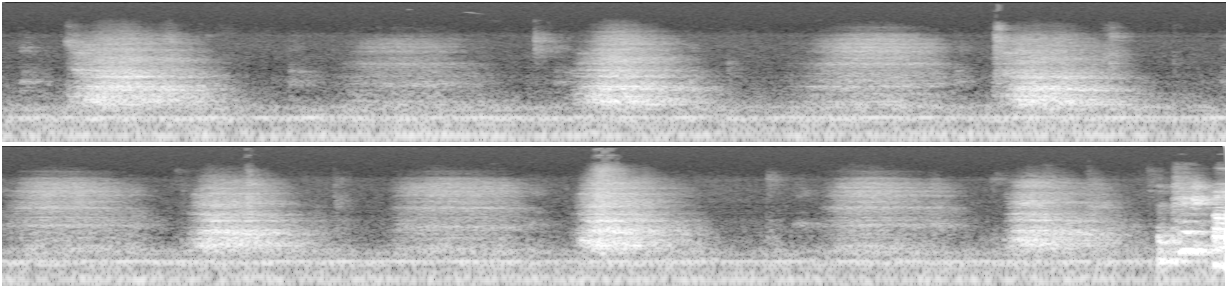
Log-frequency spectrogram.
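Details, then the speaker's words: Adult male standing with arms crossed over his shoulders, taking deep breaths with each stethoscope movement over the back during a student nurse practitioner respiratory exam. "I'll have you take deep breaths, which with every movement, and then we'll go through those special tests again."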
